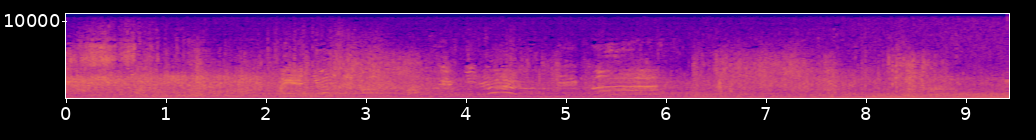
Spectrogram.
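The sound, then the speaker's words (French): A loud, steady drone of enemy army aircraft engines during a battle in Ukraine rumbles throughout, heavy in the low end, with a slight shift partway through and faint higher tones drifting above it. “Il y a l'armée ennemie avec ses avions.”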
